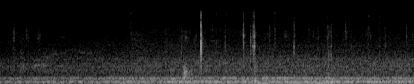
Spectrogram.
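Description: A steady low hum, growing slightly louder, with a few faint light clicks as the cracked phone is handled.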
